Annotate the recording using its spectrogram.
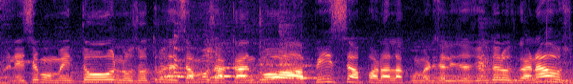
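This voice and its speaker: A man's voice: high-pitched, fast talker. A man formally explaining his company's work as its representative in an interview. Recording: clear outdoor ambient noise.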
